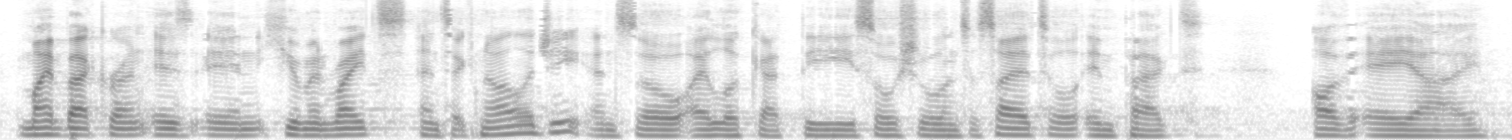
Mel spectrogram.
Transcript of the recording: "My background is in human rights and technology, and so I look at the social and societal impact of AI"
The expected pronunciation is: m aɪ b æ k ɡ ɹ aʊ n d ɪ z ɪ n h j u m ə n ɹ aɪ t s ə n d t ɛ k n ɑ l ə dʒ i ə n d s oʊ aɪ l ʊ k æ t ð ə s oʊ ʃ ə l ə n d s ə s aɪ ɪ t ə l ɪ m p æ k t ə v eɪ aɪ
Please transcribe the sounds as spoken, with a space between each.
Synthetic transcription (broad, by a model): m aɪ b æ k ɡ ɹ aʊ n d ɪ z ɪ n h j u m ə n ɹ aɪ t s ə n t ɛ k n ɑ l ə dʒ i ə n s oʊ aɪ l ʊ k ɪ t ð ə s oʊ ʃ l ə n s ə s aɪ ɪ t l ɪ m p æ k t ə v eɪ aɪ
